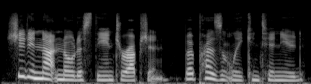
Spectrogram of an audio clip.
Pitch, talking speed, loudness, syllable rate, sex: 220 Hz, 175 wpm, -19 LUFS, 6.1 syllables/s, female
